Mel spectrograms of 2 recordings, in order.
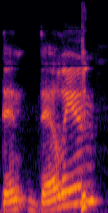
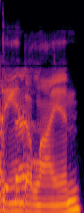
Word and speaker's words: Dandelion: listened to the audiobooks they pronounce it dillian Dan dillian is like the first couple books and then they correct it to dandelion that's almost as fast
